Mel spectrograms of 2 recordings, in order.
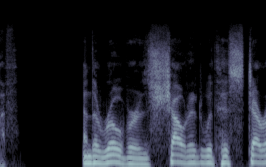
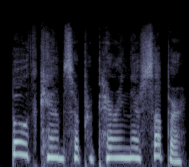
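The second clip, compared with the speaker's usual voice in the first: put-on a girl's voice, much higher; small girl gazing at sunset; young girl; 11 semitones higher than usual. Girl at the window describes sunset, girlish voice.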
